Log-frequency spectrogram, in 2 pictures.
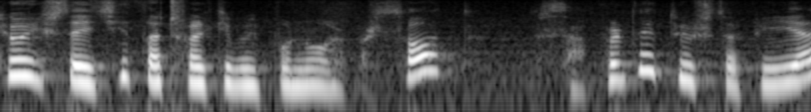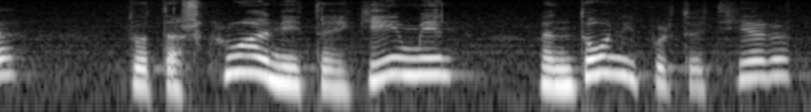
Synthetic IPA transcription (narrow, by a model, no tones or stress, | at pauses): kjɔiʃt̪ɛd͡ʑiθat͡ʃfaɾkɛmipunuaɾpəɾsɔt̪ | nd̪əɾsapəɾd̪ɛt̪yɾʃt̪əpiɛ | d̪̥ɔt̪aʃkɾuɛnit̪ɾɛɡimin | mɛnd̪ɔnipəɾt̪ət̪jɛɾət̪̚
